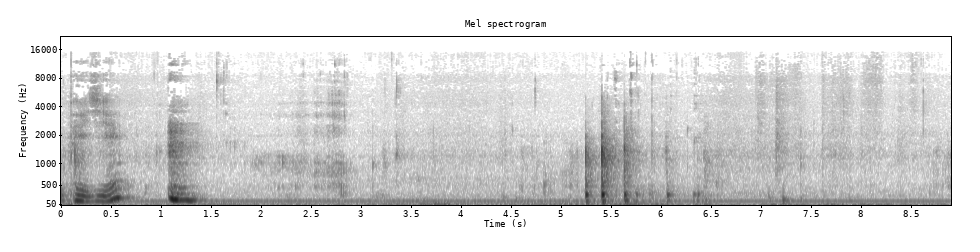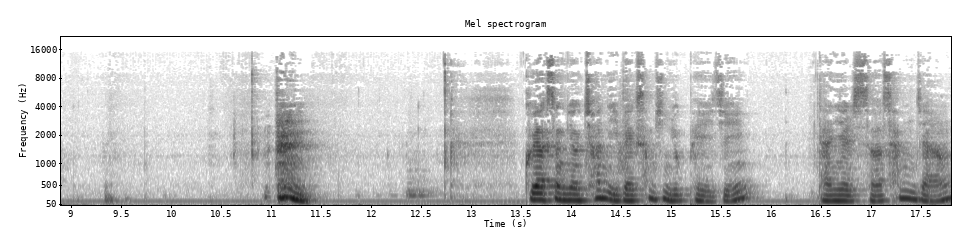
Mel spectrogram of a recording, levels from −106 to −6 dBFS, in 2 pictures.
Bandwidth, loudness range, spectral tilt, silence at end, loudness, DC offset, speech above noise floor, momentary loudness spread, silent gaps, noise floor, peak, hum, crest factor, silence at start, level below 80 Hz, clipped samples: 15.5 kHz; 12 LU; -6.5 dB/octave; 0 s; -30 LUFS; under 0.1%; 29 dB; 27 LU; none; -59 dBFS; -12 dBFS; none; 22 dB; 0 s; -58 dBFS; under 0.1%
